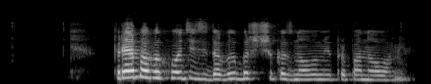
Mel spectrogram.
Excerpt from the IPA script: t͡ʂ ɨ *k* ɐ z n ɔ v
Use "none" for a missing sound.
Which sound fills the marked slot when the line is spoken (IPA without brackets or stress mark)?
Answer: k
